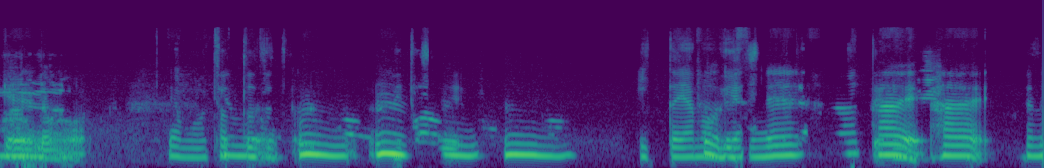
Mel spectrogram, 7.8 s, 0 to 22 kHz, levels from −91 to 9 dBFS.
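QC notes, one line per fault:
0.0–0.65 s, 1.26–1.34 s, 1.97–3.46 s and 5.6–7.83 s, speech suppressed in double talk: the talker's level sinks and parts of the sound drop out in pieces. The dips are shallow in the brief second event and deepen to about 35 dB in the final stretch, which is gutted for roughly a second and a half. The likely cause is an echo canceller that, with both sides talking, could not tell the near talker from loudspeaker echo and turned everything down.
0.02–1.0 s, 2.08–4.26 s and 6.89–7.08 s, echo leak: a faint delayed copy of the speech trails it by 274 ms, sitting about 15 to 20 dB under the direct sound and loudest in the middle run. The likely cause is a far end playing the call over a loudspeaker whose echo canceller left some of its microphone pickup unremoved and sent it back.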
